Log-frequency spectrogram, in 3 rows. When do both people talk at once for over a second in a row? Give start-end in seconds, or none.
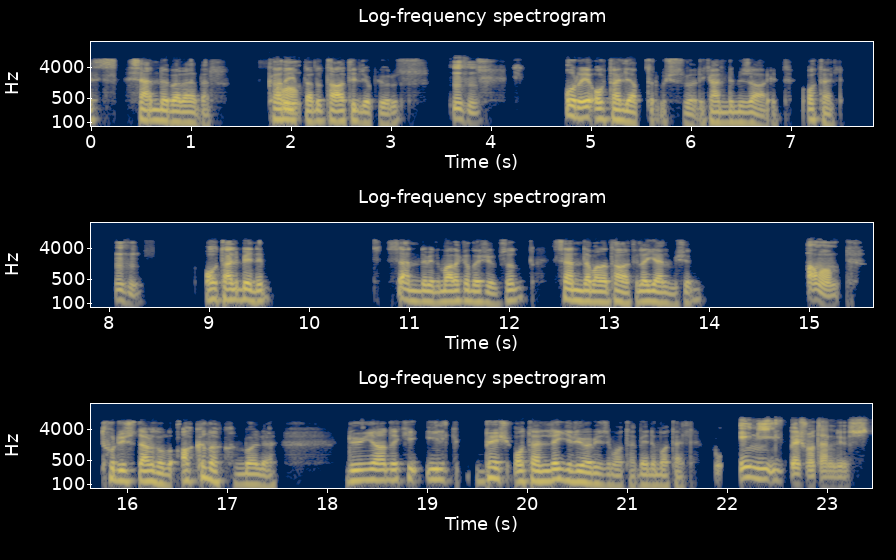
none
